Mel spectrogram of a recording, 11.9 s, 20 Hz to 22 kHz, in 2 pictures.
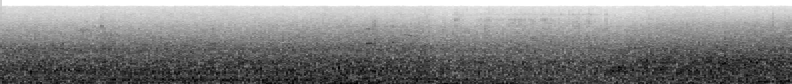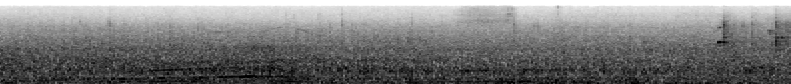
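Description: A diesel-hauled passenger train, led by a GM G12 locomotive, rolling away over the track with a steady rumble. About halfway through, an engine note rises in pitch for a couple of seconds and then holds steady.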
